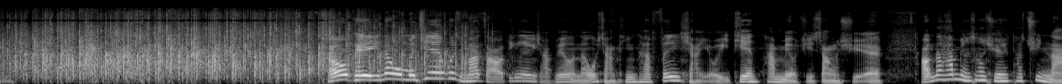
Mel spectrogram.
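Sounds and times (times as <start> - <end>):
applause: 0.0 - 5.2
speech: 3.3 - 10.6.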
